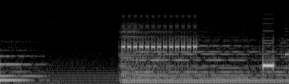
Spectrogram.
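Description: A telephone rings in a rapid electronic trill of about a dozen pulses, then a short tone follows, close and clear over a faint music bed, with no talking during the ring.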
